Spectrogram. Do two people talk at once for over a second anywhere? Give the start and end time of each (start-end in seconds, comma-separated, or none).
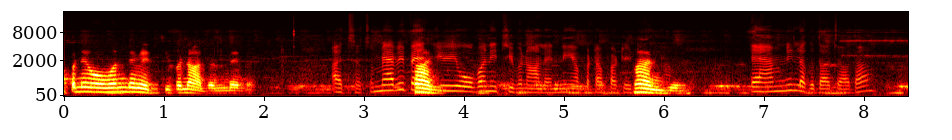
none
